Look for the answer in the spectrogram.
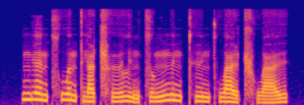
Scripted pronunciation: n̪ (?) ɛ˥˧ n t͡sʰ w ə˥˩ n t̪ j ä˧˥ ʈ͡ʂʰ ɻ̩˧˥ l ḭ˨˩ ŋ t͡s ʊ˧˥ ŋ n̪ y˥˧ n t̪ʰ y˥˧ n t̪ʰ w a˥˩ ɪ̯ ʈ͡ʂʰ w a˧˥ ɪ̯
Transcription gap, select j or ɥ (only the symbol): ɥ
